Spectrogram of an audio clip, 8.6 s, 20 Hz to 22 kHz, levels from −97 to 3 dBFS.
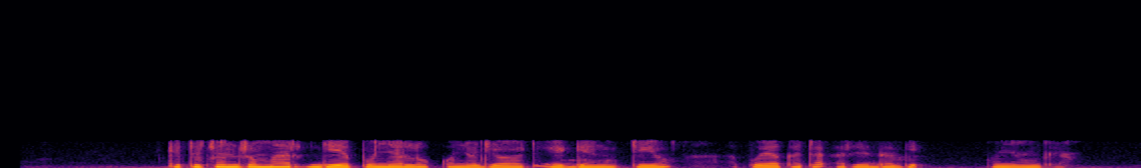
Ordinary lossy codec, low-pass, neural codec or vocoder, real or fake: none; 3.6 kHz; none; real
